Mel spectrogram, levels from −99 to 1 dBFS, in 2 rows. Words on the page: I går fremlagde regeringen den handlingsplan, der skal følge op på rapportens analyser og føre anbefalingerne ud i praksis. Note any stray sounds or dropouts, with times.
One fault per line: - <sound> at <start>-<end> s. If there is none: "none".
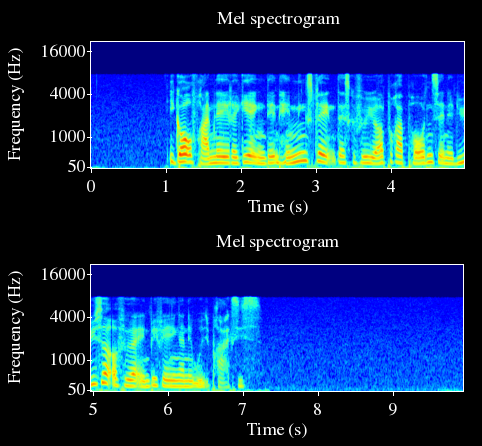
none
